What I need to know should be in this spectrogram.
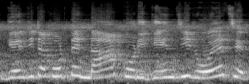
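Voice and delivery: exasperated scolding. Real, not acted. Wife chiding Chandan for always wearing the same vest, exasperated.

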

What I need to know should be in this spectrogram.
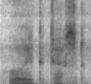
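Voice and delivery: soft whisper while looting. Real, not acted. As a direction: murmur it under your breath. Quietly checking a chest.

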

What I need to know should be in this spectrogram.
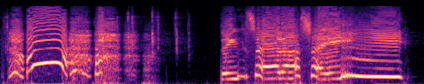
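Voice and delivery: high, slow, loud frightened cry; startled yell. Real, not acted. Gamer cries out mid sentence in a scare.

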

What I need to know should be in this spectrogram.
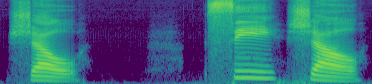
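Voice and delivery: normal talking voice

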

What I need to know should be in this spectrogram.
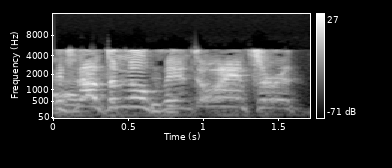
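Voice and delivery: very high, hammed-up panic; mock alarm. Warning a sitcom family at the door, mock alarm. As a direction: play a melodramatic warning, laughter nearby.

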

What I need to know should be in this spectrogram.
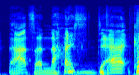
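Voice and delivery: low, slow mock Scottish accent; Scottish guy. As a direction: imitate a Scot, drawing each word out. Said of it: "Scottish guy who was like".

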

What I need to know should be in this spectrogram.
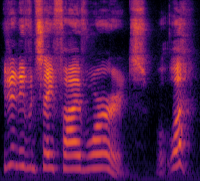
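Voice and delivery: high-pitched, incredulous outburst; indignant. Acted. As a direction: accuse in disbelief, voice jumping high. Jealous friend confronting Yuichi.

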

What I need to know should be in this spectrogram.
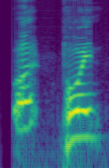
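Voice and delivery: high, loud call of point; mock referee call. Retelling the match to the co-host, a mock referee shout. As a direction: bark out the point like a ref. Referee in retold Viking bout.

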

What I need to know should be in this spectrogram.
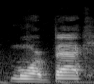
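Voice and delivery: ordinary delivery

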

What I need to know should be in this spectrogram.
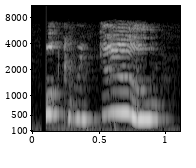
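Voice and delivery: high, loud worried squeak. Acted. Mouse worries about the stranded Mole, squeaking. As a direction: squeak in a panic. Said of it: "squeaked Mouse".

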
